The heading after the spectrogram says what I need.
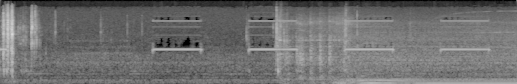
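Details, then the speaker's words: Toyota Corolla XRS started after reconnecting battery and evap hoses: starter catches, then a steady low droning hum over the idle from the air injection pump; normal cold start with secondary air pump running. "you hear that that's the air injection pump so it did start"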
